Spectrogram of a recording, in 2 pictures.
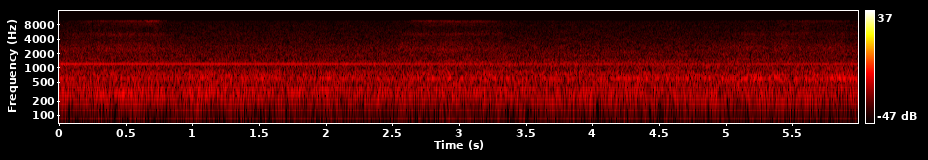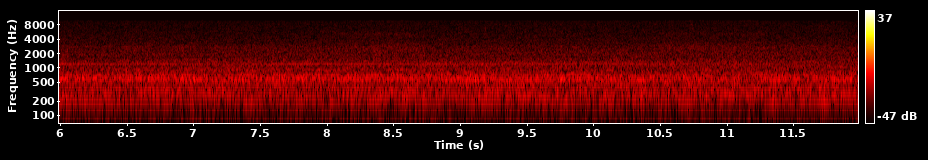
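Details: Steady broadband hum with a constant tone, like a fan or appliance running in a small room, with faint soft swells and no animal voice.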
